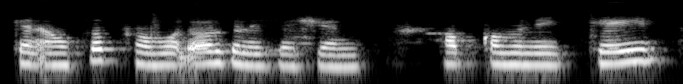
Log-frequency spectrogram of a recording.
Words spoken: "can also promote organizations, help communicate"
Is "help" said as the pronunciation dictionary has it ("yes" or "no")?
no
